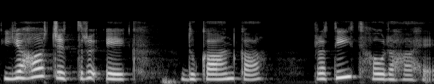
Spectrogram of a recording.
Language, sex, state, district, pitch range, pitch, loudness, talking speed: Hindi, female, Himachal Pradesh, Shimla, 240-285 Hz, 255 Hz, -16 LUFS, 125 wpm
